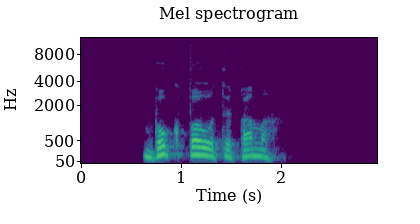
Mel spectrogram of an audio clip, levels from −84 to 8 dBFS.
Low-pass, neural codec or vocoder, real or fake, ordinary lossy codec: 10.8 kHz; none; real; AAC, 64 kbps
